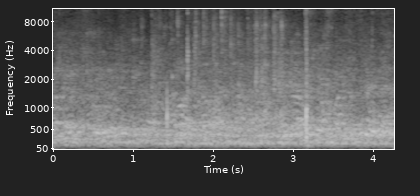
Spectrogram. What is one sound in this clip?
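Plastic checkers click against each other on a board.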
